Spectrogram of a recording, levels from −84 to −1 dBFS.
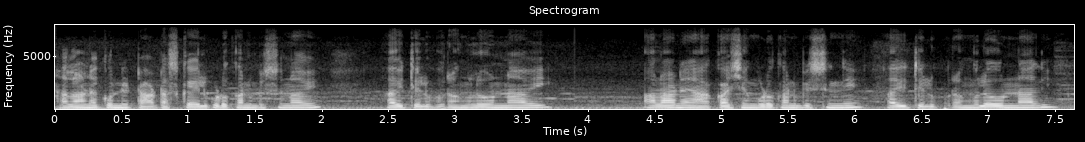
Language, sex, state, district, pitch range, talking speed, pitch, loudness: Telugu, male, Telangana, Mahabubabad, 155-170 Hz, 150 wpm, 165 Hz, -16 LUFS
